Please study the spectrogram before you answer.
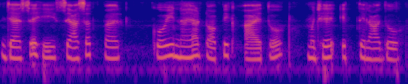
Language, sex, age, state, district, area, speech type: Urdu, female, 18-30, Uttar Pradesh, Gautam Buddha Nagar, urban, read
